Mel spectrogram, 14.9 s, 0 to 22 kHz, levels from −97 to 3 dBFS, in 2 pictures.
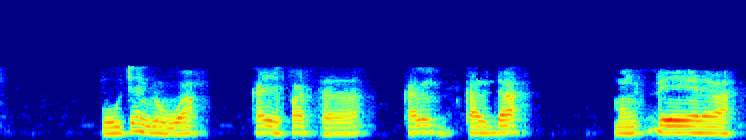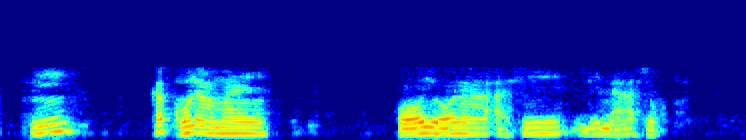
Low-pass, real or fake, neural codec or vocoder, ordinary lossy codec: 3.6 kHz; real; none; AAC, 16 kbps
